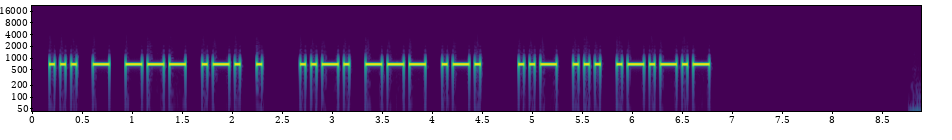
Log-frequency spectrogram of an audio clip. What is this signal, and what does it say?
Morse code, heard as a keyed tone, about 22 wpm, 700 Hz. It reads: STORE FOR US.
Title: Sentences from Top 1000 Words - Review Part 5 - 22wpm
